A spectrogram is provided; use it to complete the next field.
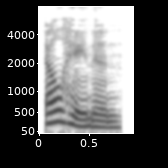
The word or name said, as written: elhanan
